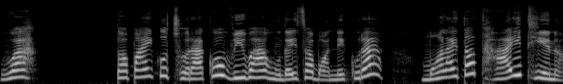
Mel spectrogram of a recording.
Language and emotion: Nepali, surprised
